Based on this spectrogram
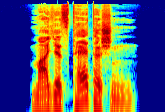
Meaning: inflection of majestätisch: 1. strong genitive masculine/neuter singular 2. weak/mixed genitive/dative all-gender singular 3. strong/weak/mixed accusative masculine singular 4. strong dative plural
- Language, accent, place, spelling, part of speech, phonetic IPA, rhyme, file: German, Germany, Berlin, majestätischen, adjective, [majɛsˈtɛːtɪʃn̩], -ɛːtɪʃn̩, De-majestätischen.ogg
